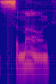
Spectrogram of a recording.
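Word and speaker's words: S1m0ne: a movie in 2002 called Simone but it's also spelled like sim1 it's like S1 m o n e has alucino 2002 and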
